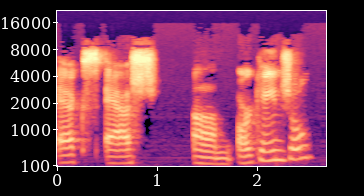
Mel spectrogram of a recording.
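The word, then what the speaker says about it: X Æ A-12: And it's supposedly pronounced like X Ash Archangel.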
